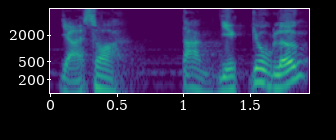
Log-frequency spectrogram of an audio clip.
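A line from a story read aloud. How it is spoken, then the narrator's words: Loud shout. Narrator (Vietnamese): Phúc Nguyên hét lớn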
